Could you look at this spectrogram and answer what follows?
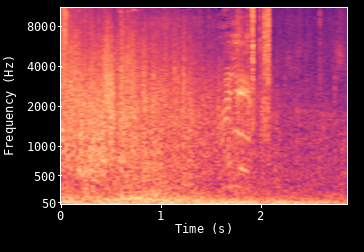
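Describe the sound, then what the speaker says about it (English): A stun grenade goes off in Call of Duty Modern Warfare 3 as a loud, heavy rumbling blast that fills the clip, then thins into brief high ringing tones near the end. "Throwing a stun grenade!"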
